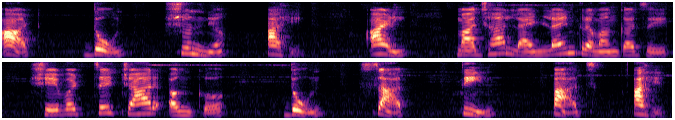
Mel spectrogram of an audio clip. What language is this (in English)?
Marathi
